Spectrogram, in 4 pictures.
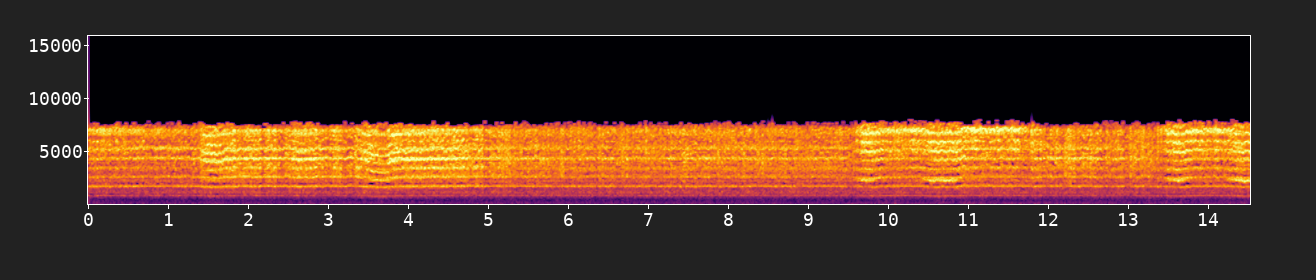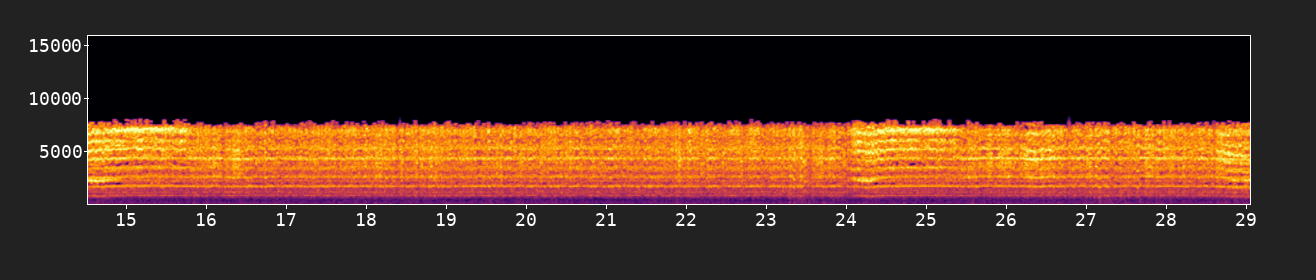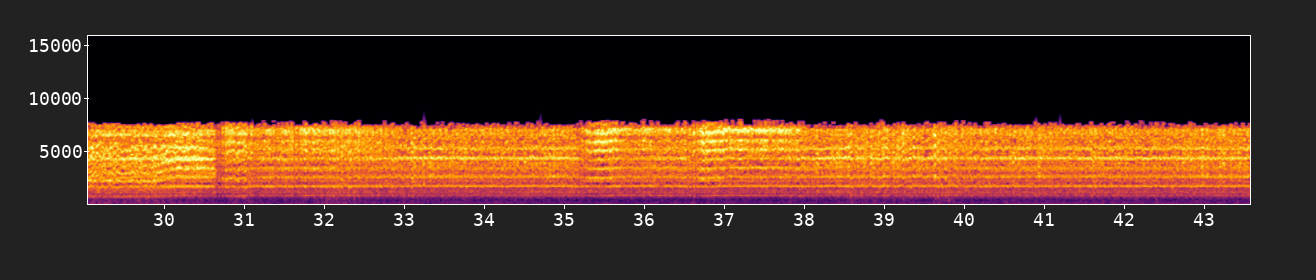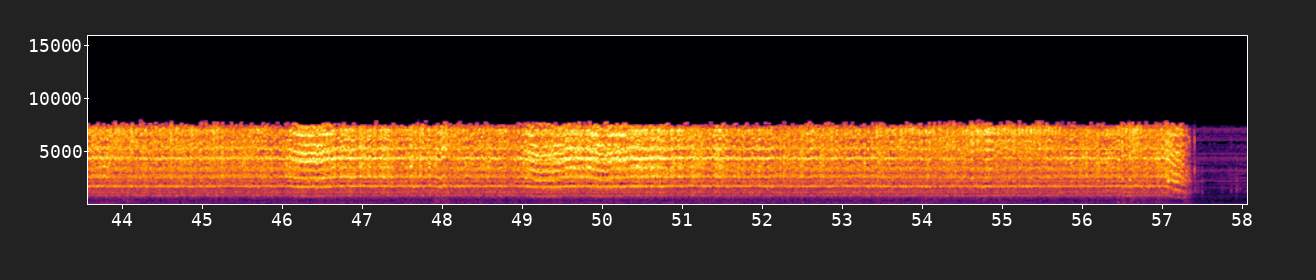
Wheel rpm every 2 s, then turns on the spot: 230, 230, 230, 230, 230, 230, 230, 220, 230, 240, 230, 230, 230, 230, 220, 230, 230, 230, 230, 230, 230, 240, 230, 230, 230, 230, 240, 230, 170.
none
